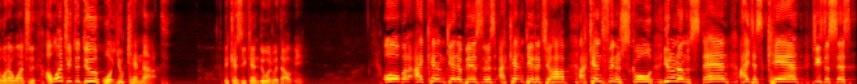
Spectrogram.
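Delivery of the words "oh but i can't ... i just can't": mock complaint, pitched up in insistent protest; higher-pitched string of objections; protesting excuses. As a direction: play the believer pleading inability. Preacher acts out protesting excuses.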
